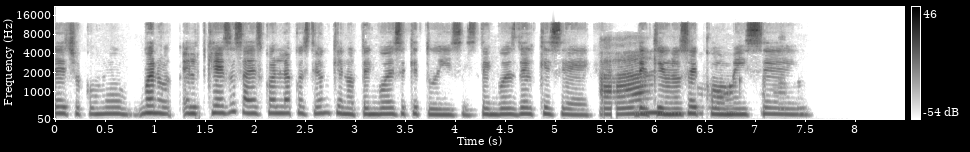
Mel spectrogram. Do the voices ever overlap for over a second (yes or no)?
yes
